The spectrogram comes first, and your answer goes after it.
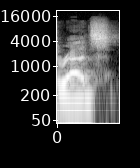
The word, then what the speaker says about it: RED-S: can come up with Reds. I keep bouncing my brain between Red S and Reds. Reds is so much That's easier to say, but how it's spelled, it looks like Red S, which is funny.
